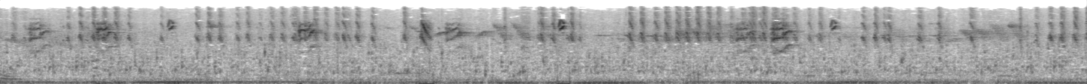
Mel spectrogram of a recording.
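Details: Female and male double-collared seedeaters call to excite a male bird: bursts of high, thin chirps every second or two, mixed with rapid clicking and a low background hum.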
